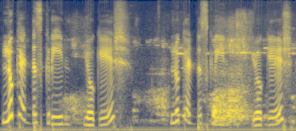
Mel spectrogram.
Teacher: before taking your name and along with that my intonation will go down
